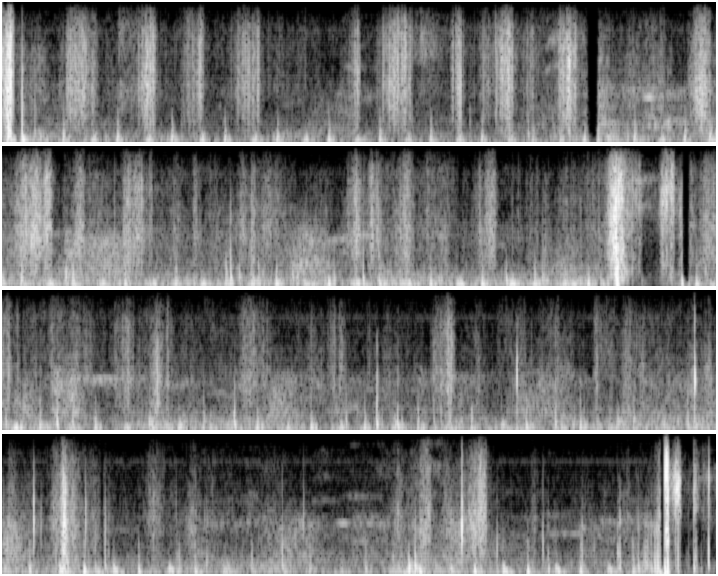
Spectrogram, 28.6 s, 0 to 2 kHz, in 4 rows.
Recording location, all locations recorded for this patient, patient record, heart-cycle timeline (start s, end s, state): aortic valve (AV)
aortic valve (AV)+pulmonary valve (PV)+tricuspid valve (TV)+mitral valve (MV)
#Age: Child
#Sex: Female
#Height: 130.0 cm
#Weight: 22.9 kg
#Pregnancy status: False
#Murmur: Absent
#Murmur locations: nan
#Most audible location: nan
#Systolic murmur timing: nan
#Systolic murmur shape: nan
#Systolic murmur grading: nan
#Systolic murmur pitch: nan
#Systolic murmur quality: nan
#Diastolic murmur timing: nan
#Diastolic murmur shape: nan
#Diastolic murmur grading: nan
#Diastolic murmur pitch: nan
#Diastolic murmur quality: nan
#Outcome: Normal
#Campaign: 2014 screening campaign
0.00	1.02	unannotated
1.02	1.14	diastole
1.14	1.24	S1
1.24	1.42	systole
1.42	1.54	S2
1.54	1.69	diastole
1.69	1.79	S1
1.79	1.96	systole
1.96	2.06	S2
2.06	2.21	diastole
2.21	2.30	S1
2.30	2.48	systole
2.48	2.58	S2
2.58	2.74	diastole
2.74	2.82	S1
2.82	3.00	systole
3.00	3.10	S2
3.10	3.26	diastole
3.26	3.34	S1
3.34	3.52	systole
3.52	3.60	S2
3.60	3.76	diastole
3.76	3.84	S1
3.84	4.02	systole
4.02	4.12	S2
4.12	4.27	diastole
4.27	4.36	S1
4.36	4.54	systole
4.54	4.64	S2
4.64	4.78	diastole
4.78	28.56	unannotated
